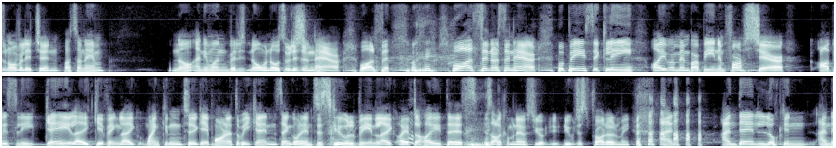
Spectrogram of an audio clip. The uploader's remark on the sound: In my second live show. In front of a lively crowd of predrinkers.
